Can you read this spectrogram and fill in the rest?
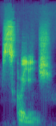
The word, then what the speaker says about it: Skujins: Skujins. I'm missing a syllable in there. Got to add an extra I. – Yeah. – Yeah. – It's J-I. Yeah. J is a year and Okay. – At the end.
